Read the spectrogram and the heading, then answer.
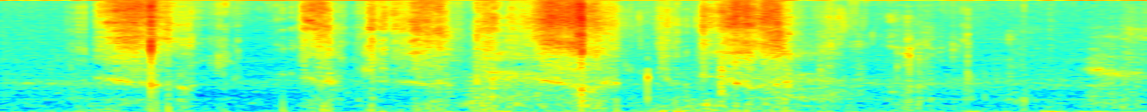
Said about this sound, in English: Do you want to have the listeners at home hear what a crunchy apple sounds like? Get really close to the microphone and chomp that apple.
